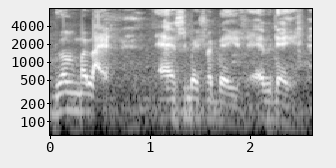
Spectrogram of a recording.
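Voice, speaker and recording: Talking at a very fast pace in an American accent, a man is heard over noticeable background noise. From New Mexico, US. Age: 60s. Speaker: homeless mobile mechanic. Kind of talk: street interview.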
